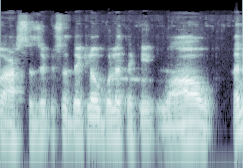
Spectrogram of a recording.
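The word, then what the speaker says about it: واو: ওয়াও হরফের উচ্চারণটা, উচ্চারণের স্থান হচ্ছে দুই ঠোঁট উচ্চারণের সময় গোল হয়ে যাবে, অর্থাৎ তোমরা নিচে যেহবা দুই ঠোঁটের চিত্র দেখতে পাচ্ছো কিরকম গোলাকৃতি হয়ে গেছে, তাই না?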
